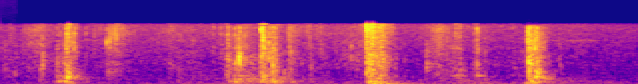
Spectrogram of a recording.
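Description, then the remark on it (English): A mother bangs on a car windshield: about five heavy, dull thuds in an irregular rhythm, some landing in quick pairs, loud and with no voices. “Mother banging on windshield.”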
